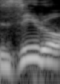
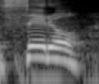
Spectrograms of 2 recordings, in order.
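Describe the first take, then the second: First: The name is said with English pronunciation. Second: The name is said with Spanish pronunciation.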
